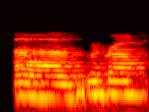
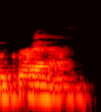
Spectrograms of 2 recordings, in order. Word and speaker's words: McGraw: McGraw Pond, see, I said that right. I want to call it McGrath.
